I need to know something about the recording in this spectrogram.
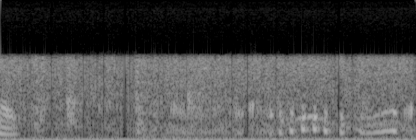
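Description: Racing pigeon cooing: a short falling note at the start, then a wavering coo that rises and falls in the second half.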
